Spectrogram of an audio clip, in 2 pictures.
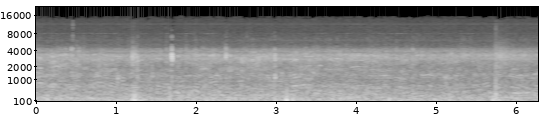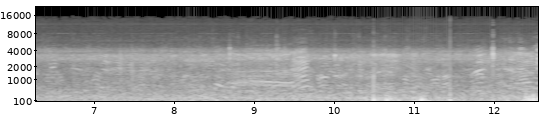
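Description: Indistinct chatter of several voices nearby, with wind rumbling on the microphone that grows toward the end.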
